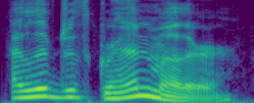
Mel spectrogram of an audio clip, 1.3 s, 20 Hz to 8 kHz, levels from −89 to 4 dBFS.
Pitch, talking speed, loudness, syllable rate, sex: 160 Hz, 190 wpm, -16 LUFS, 6.3 syllables/s, male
